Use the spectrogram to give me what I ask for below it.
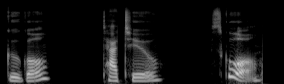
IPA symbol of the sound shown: u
